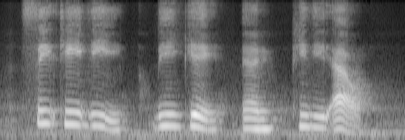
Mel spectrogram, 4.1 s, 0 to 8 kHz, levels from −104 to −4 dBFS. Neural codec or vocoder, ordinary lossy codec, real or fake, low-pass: codec, 16 kHz, 0.5 kbps, FunCodec, trained on LibriTTS, 25 frames a second; none; fake; none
